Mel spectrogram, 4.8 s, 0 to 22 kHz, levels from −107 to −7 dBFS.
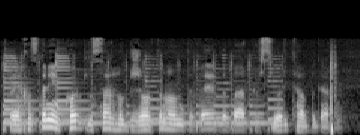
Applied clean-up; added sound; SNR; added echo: none; Electric guitar; 11 dB; none.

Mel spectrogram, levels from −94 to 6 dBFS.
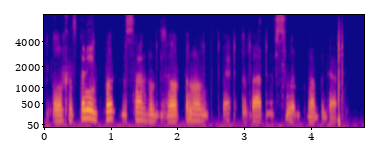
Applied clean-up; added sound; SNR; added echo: neural diffusion model UNIVERSE++.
